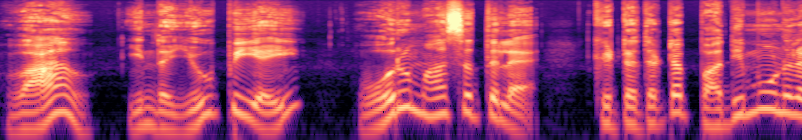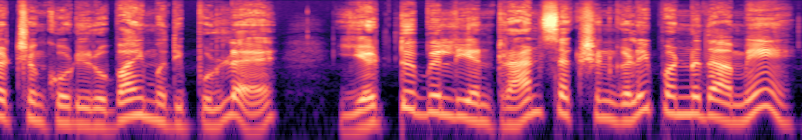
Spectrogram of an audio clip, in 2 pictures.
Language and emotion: Tamil, surprised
